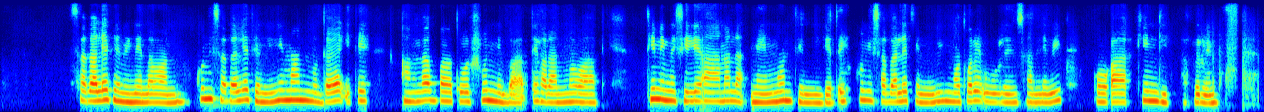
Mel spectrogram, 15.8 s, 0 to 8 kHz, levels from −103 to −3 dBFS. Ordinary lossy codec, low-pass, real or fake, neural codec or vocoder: AAC, 48 kbps; 7.2 kHz; fake; codec, 16 kHz, 1 kbps, X-Codec, HuBERT features, trained on general audio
